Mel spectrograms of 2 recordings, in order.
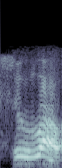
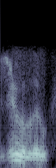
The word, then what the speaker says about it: Zulo: And when Mike Zulo stepped out, Mike Zulo, I have to watch my pronunciation of Zulu. I've been getting emails that Zulu is a tribe in Africa, and I'm well aware of that.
